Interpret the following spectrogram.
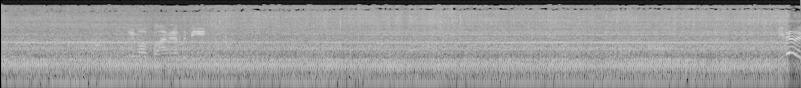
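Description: A boat's engine running steadily: a constant, even engine drone with a low hum that does not change throughout.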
